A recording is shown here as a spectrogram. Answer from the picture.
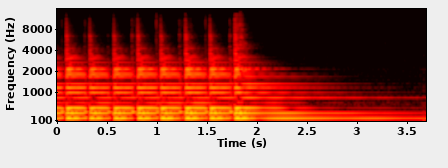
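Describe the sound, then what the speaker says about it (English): An electric guitar repeatedly picks the 7th fret of the A string in a brisk, steady run of identical notes, then the final note rings and slowly decays. Close, with no voices. "place our pointer finger on the 7th fret of our A string"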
